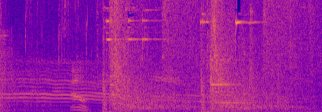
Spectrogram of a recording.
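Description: A shotgun fires.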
